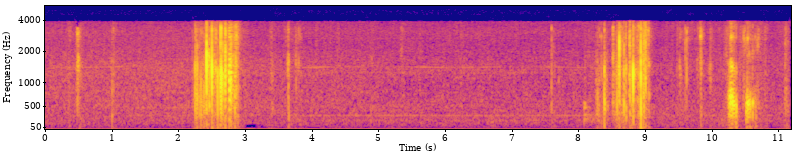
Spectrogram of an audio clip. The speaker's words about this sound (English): Are you shuffling cards? You're using cards, right? Yeah, I'm using cards.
